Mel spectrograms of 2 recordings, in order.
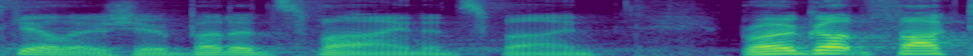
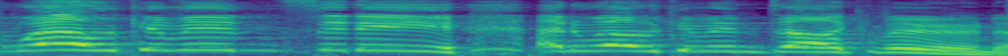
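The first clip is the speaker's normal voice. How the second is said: high sing-out welcome; pitched-up, projected hello; excited greeting; 11 semitones higher, 3 dB louder than usual. Real, not acted. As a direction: hail each arriving viewer in turn. Streamer calling greeting to viewers.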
